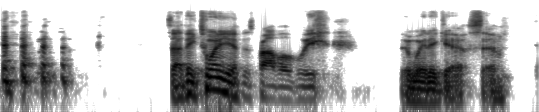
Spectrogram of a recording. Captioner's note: laughter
